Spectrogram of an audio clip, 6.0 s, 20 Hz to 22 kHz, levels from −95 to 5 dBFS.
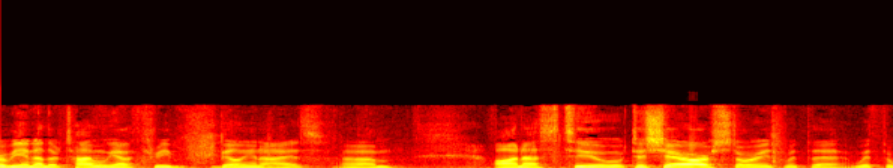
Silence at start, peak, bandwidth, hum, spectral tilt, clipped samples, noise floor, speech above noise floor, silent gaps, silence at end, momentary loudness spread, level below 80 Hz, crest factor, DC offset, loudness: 0 s; 0 dBFS; 8.6 kHz; none; -5.5 dB/octave; under 0.1%; -41 dBFS; 24 dB; none; 0 s; 11 LU; -54 dBFS; 18 dB; under 0.1%; -18 LUFS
